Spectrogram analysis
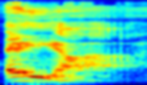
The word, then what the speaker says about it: Ai: city over there called Ai. And it's spelled just like it sounds, A-I.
